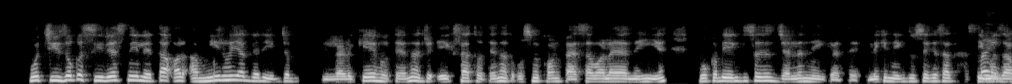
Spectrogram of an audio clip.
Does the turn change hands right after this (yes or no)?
no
